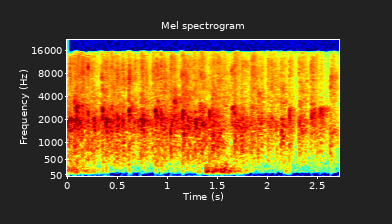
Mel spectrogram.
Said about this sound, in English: Can you give Nigel an applause?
